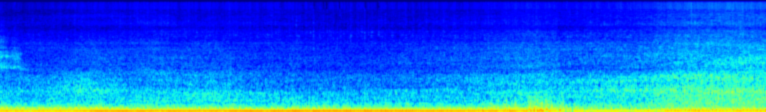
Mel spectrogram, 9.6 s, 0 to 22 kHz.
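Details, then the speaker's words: Buick started after sitting untouched since about September 2023, on a cold start around 60–70°F: loud, deep rumble with an uneven stumbling beat of about four pulses a second; the belt is audible and it is misfiring badly. "Yeah there's the belt you can hear it it's misfiring like crazy as we"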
